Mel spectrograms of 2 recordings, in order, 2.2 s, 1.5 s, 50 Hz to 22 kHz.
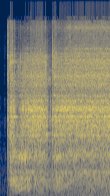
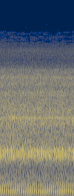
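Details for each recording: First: Wheel Horse tractor, believed 1973, 10 hp Kohler, sat three years, cranked via jumper cables: steady high-pitched starter whir about seven seconds with no firing; zero spark. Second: About 1973 Wheel Horse tractor with 10 hp Kohler single, after sitting about three years. Steady, even single-cylinder idle with a smooth low thrum and no misses or knocks, running fine.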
